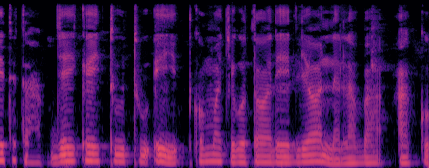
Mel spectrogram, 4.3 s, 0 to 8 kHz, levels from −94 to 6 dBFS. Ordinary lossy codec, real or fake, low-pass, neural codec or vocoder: AAC, 48 kbps; real; 7.2 kHz; none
